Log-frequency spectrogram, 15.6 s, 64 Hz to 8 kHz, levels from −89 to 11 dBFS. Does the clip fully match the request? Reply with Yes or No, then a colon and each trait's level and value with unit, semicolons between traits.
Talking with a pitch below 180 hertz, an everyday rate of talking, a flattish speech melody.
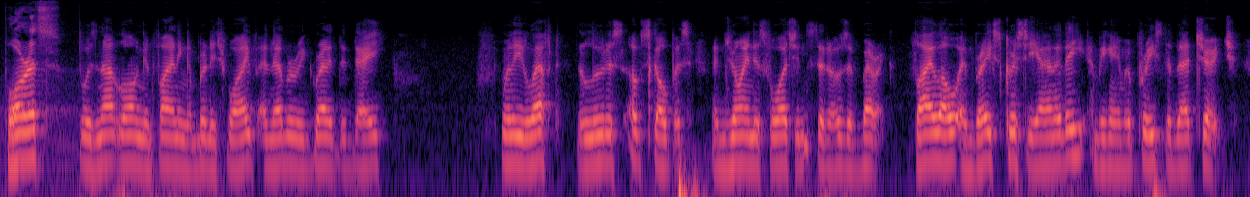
Yes: medium, 140 Hz; average, 150 wpm; narrow, 1.6 semitones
